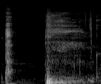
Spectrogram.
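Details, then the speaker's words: Single ordinary adult cough during a conversation: a brief soft burst, then a loud, abrupt cough with a rough, noisy tail. "can you mute this while I cough that's fine cough if you don't want to hear it block your ears it's a good cough"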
